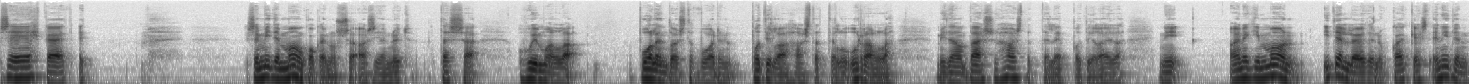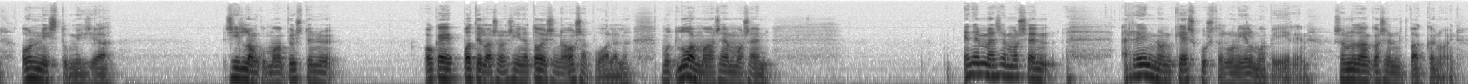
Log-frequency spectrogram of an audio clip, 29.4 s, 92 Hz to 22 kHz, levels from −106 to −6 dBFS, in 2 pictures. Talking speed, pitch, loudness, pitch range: 115 wpm, 105 Hz, -25 LUFS, 90-120 Hz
